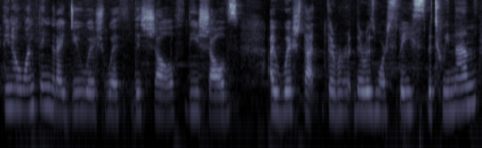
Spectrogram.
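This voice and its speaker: A plant vlogger with a stuffy, sniffly nose rearranges houseplants in her apartment plant room, chatting casually and rambling a bit as she corrects herself. Her voice is mid-range, steady, measured and a little mellow over soft background music.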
